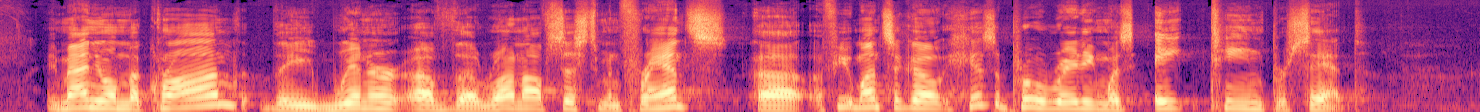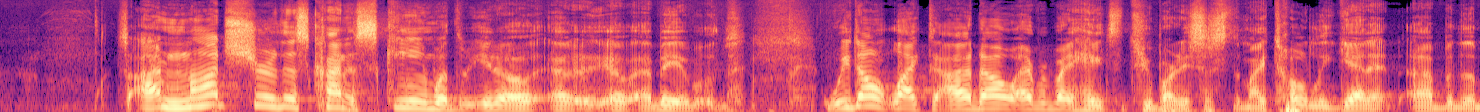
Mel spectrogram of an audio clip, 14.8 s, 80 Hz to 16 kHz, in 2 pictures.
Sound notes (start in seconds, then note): 9.8 stammering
